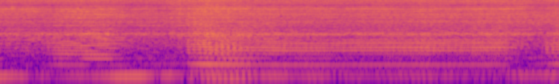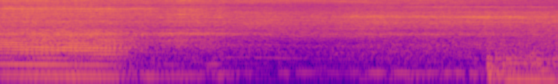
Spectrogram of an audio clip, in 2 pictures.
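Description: A power grinder whines and grinds against a hard surface, rising and falling in pitch.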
